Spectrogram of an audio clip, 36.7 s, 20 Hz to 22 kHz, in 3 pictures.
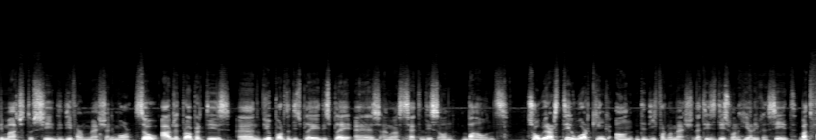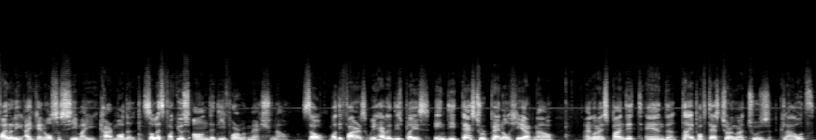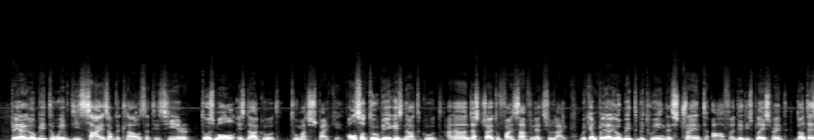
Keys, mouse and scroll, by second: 0.5 g, 2.4 click, 3.0-3.6 scroll down 3, 5.2 scroll down 1, 5.4-7.8 drag, 11.3 Tab, 11.9 Tab, 12.6 g, 14.7 g, 17.0 click, 20.8 click, 23.1 click, 23.5-24.4 drag, 26.6-30.4 shift+drag, 30.6 shift+click, 31.0-33.1 shift+drag, 33.1 middle click, 33.1-33.7 scroll down 2, 35.0 click, 36.6 shift+click.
